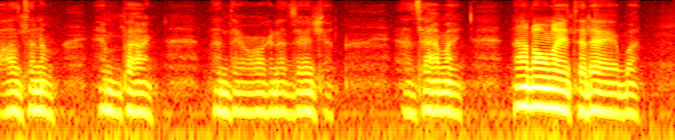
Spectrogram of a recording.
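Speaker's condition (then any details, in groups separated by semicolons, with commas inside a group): ALS; about 10 years after onset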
